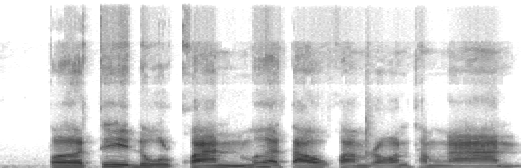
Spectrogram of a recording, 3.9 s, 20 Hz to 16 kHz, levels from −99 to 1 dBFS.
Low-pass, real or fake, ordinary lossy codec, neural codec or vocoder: 14.4 kHz; fake; Opus, 24 kbps; vocoder, 48 kHz, 128 mel bands, Vocos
